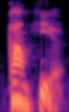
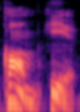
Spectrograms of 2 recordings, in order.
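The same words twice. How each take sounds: First: The vowel in 'come' is an 'uh' sound. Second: The vowel in 'come' is an 'o' sound. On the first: The speaker calls it right. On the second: The speaker calls it wrong.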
